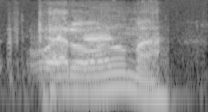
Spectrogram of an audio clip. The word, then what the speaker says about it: Petaluma: Yeah, well, I'm going to see you guys in Petaluma. I can't wait for that. – How do you pronounce that? – Petaluma.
